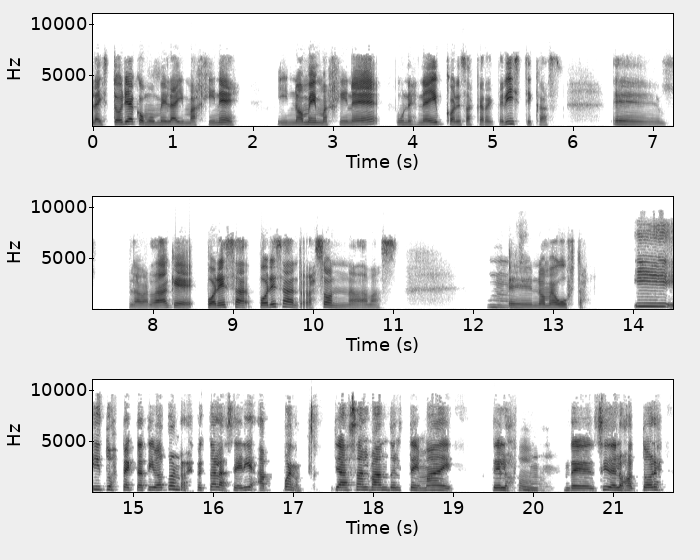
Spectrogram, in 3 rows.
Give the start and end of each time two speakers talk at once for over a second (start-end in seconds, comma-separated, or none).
none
